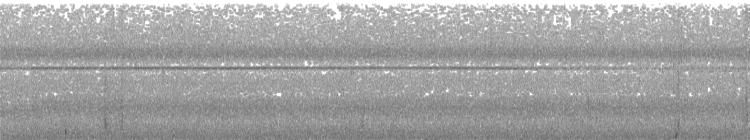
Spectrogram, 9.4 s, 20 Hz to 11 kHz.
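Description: Shallow forest stream running steadily over rocks, with a few small splashes and ticks as a skinned frog carcass is swished and rinsed in the water, the sharpest about 8.5 seconds in.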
